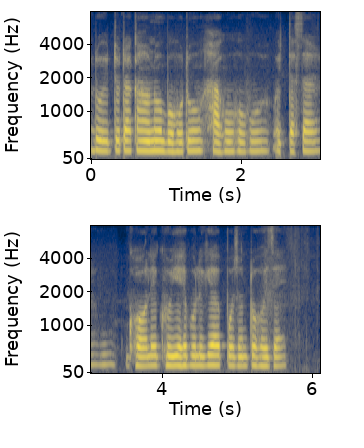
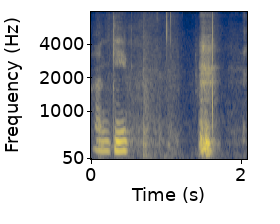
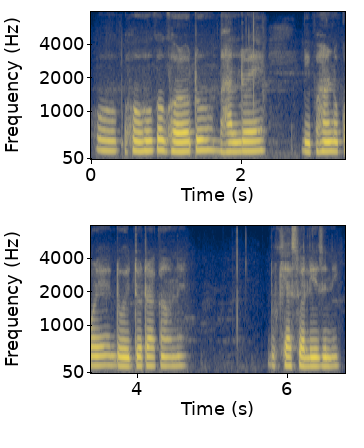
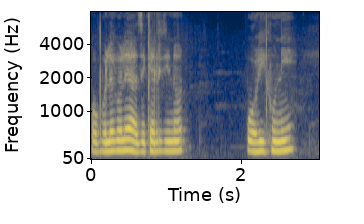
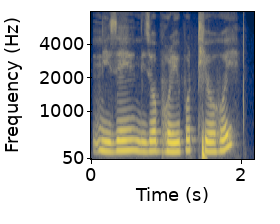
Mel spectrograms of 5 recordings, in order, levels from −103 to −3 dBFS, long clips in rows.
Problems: background sounds at intervals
